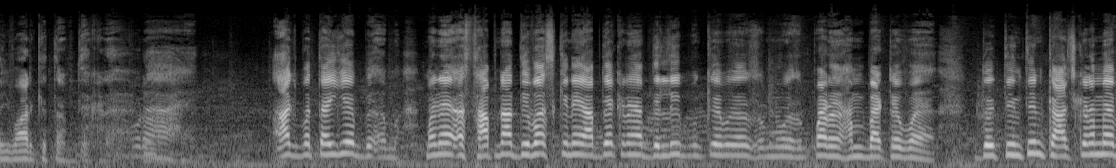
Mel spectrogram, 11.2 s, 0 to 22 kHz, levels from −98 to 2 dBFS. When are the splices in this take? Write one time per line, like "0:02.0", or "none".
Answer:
0:01.3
